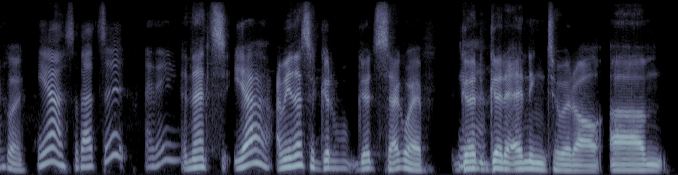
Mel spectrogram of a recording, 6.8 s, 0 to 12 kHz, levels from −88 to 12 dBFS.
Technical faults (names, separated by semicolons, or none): none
